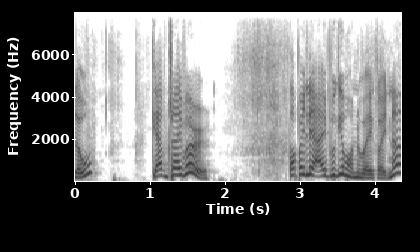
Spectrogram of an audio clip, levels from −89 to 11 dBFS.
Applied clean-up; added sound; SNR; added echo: none; none; none; none.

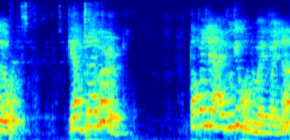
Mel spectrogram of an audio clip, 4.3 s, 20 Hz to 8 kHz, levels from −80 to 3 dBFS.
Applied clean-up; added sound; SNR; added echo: neural separator model SepFormer DNS4.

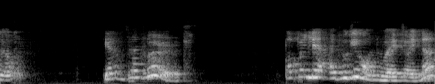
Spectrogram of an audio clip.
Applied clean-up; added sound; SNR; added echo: neural mask model DeepFilterNet 3.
